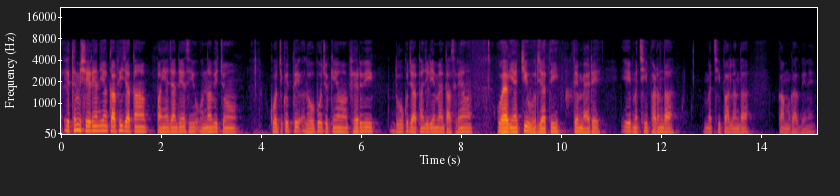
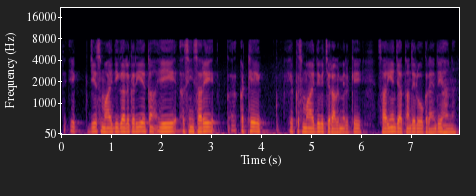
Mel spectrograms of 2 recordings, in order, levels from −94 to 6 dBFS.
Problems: background sounds at intervals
